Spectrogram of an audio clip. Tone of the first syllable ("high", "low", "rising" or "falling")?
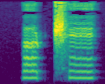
high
